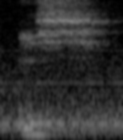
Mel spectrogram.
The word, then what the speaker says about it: ich: We pronounce this in a very special way. For example, we have the phrase ich.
